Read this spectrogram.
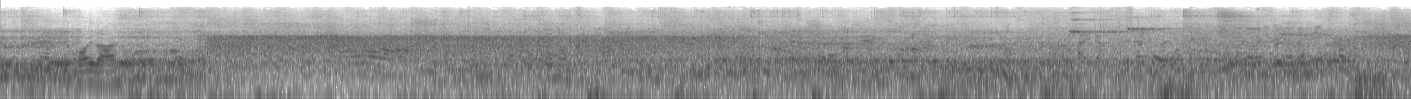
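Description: A table tennis ball clicks against bats and the table.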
